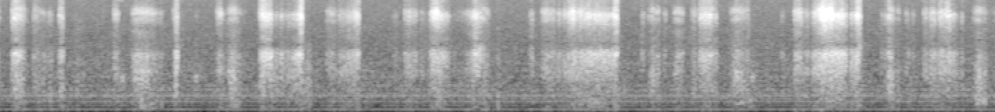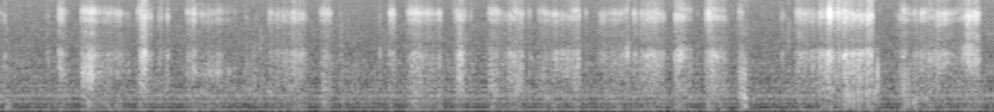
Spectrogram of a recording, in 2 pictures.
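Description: A steel fountain pen nib scratches across a lined white paper notepad while writing, making a run of quiet, bright, dry scratching strokes. Each stroke dies away quickly, and a steady low hum sits underneath.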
